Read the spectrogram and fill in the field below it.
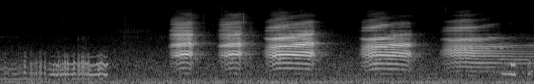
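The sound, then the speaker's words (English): A forest raven calls five times in quick succession, each caw loud, harsh and drawn out, against a quiet background with no one talking. “A beautiful sound, isn't it? It's a raven, isn't it? I think. Is it a forest raven?”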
